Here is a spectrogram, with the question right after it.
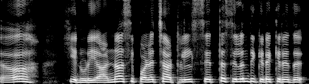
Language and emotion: Tamil, disgusted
